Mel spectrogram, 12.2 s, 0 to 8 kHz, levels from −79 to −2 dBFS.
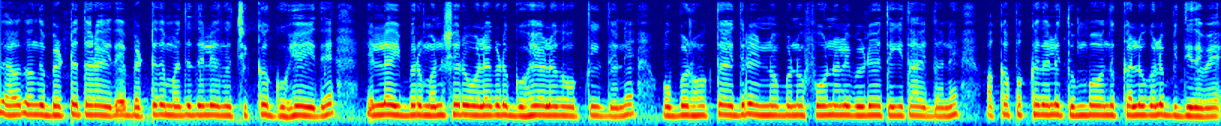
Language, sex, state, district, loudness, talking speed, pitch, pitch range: Kannada, male, Karnataka, Bellary, -15 LUFS, 170 wpm, 175 Hz, 170-185 Hz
